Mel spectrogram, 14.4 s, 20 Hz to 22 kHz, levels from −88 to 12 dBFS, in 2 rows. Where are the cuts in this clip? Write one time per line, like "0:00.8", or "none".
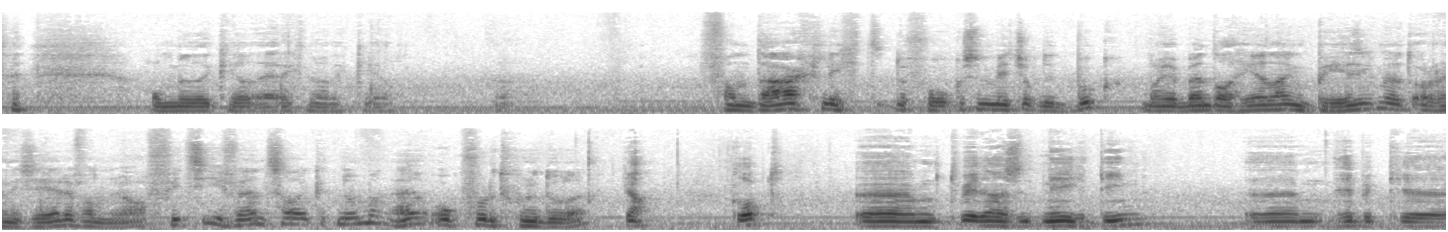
none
